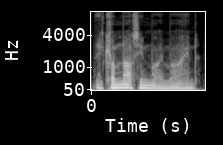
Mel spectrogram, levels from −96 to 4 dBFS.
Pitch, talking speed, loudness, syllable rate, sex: 110 Hz, 315 wpm, -16 LUFS, 5.5 syllables/s, male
